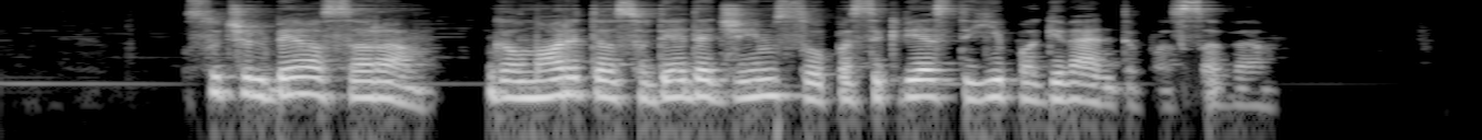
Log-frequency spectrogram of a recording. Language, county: Lithuanian, Klaipėda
